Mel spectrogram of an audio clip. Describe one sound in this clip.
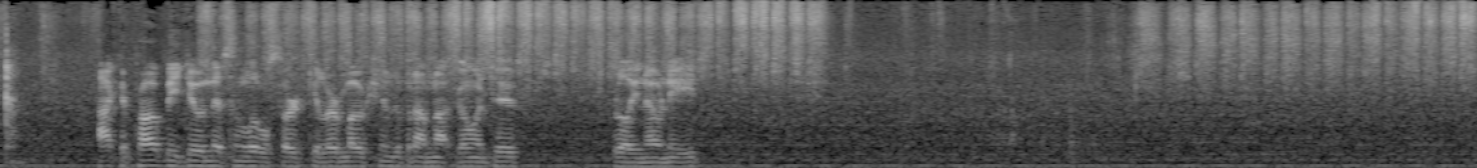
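A hand rubs a smooth hard surface with soft, repeated strokes.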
